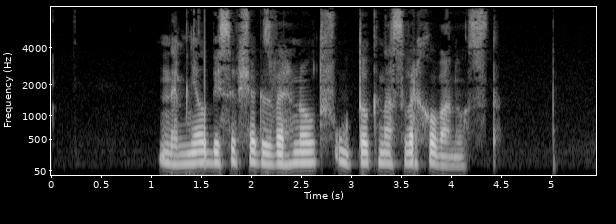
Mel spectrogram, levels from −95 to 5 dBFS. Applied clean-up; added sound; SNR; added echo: none; none; none; none.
